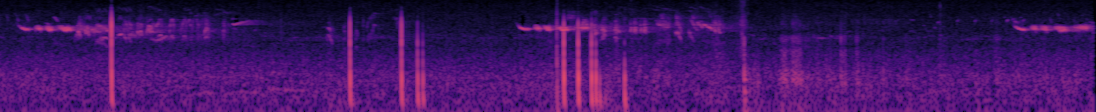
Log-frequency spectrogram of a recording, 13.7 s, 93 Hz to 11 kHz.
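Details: Redwing song from Hedströmstjärnen, Galtström, 7 June 2023: three high twittering phrases, each a rapid run of squeaky notes at steady pitch, spaced roughly six seconds apart, with scattered clicks and knocks in between.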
